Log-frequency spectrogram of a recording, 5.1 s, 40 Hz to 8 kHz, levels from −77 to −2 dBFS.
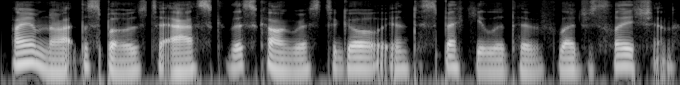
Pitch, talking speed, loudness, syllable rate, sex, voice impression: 110 Hz, 155 wpm, -22 LUFS, 4.9 syllables/s, male, very masculine, very adult-like, slightly middle-aged, very thick, tensed, slightly powerful, slightly dark, hard, slightly muffled, fluent, very cool, very intellectual, refreshing, sincere, very calm, very mature, friendly, reassuring, slightly unique, elegant, slightly sweet, slightly lively, kind, slightly modest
